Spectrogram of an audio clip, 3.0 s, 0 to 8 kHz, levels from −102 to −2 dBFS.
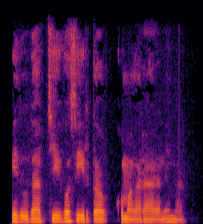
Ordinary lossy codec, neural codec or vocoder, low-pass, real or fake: AAC, 48 kbps; none; 7.2 kHz; real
